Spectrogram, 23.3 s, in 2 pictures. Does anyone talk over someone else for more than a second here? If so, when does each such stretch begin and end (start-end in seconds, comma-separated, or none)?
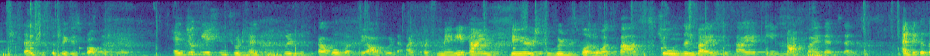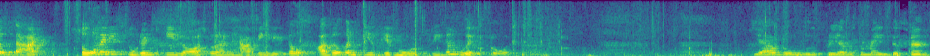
none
